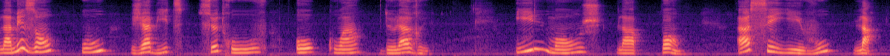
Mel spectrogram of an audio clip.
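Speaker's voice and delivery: slow, careful reading aloud. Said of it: "on va lire le corpus".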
